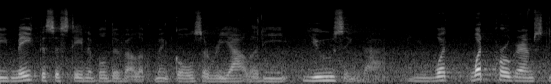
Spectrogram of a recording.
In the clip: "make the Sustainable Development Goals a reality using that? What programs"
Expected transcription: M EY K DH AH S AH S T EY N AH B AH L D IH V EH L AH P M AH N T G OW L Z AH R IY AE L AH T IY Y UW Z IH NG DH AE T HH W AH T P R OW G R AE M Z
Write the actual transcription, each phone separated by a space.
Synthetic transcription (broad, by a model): M EY K DH AH S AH S T EY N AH B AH L D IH V EH L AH P M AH N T G OW L Z AH R IY AE L AH T IY Y UW Z IH NG DH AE T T W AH T P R OW G R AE M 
